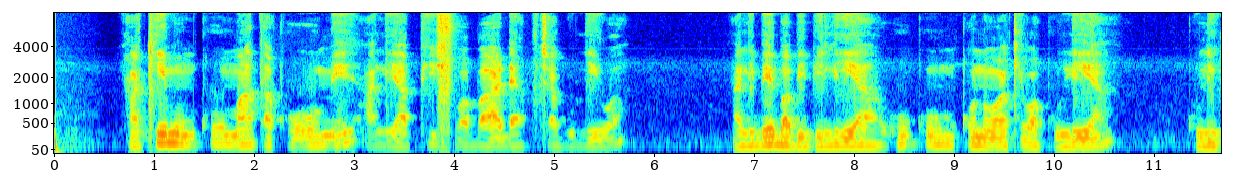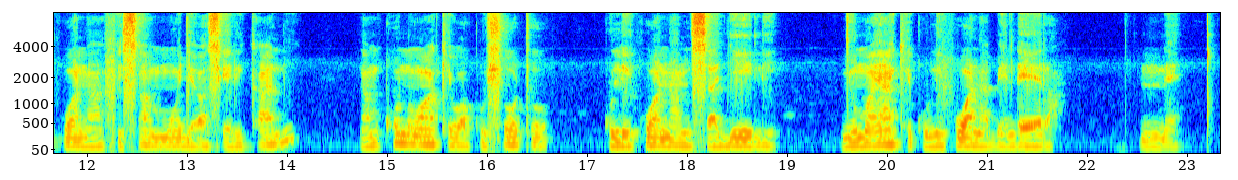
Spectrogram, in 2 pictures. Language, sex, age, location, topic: Swahili, male, 25-35, Kisii, government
